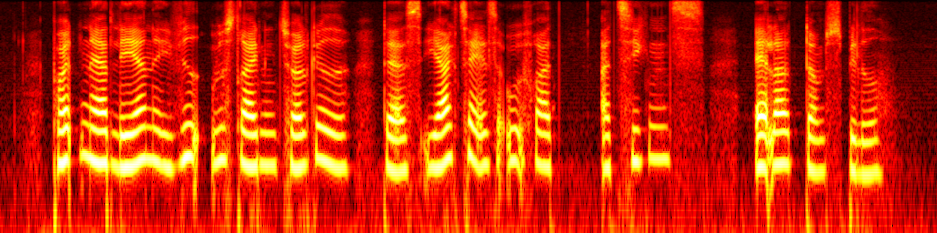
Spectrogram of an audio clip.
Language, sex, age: Danish, female, 18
